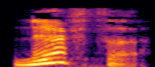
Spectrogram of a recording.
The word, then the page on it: naphtha: British English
